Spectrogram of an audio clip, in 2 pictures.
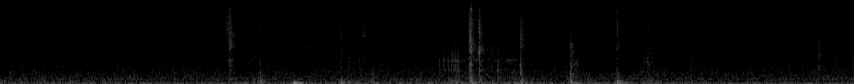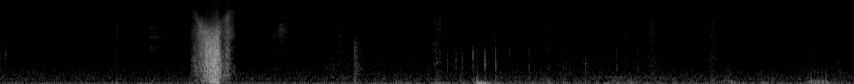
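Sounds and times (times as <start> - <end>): faint clicks and taps: 0.8 - 7.1, 12.0 - 17.0.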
